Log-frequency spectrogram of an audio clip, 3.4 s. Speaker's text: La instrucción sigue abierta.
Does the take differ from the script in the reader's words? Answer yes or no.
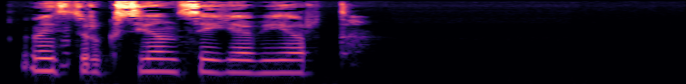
no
